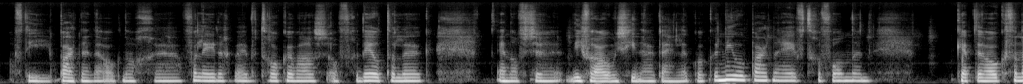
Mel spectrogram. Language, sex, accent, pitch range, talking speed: Dutch, female, Dutch, 155-180 Hz, 180 wpm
